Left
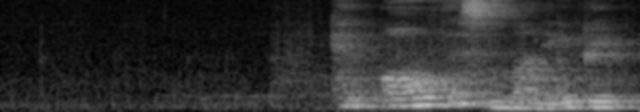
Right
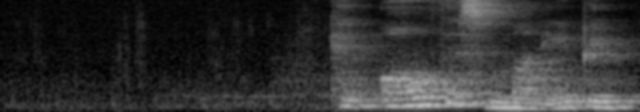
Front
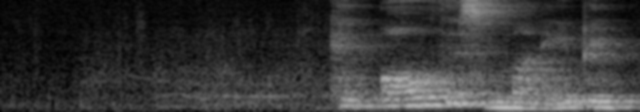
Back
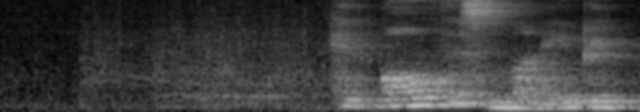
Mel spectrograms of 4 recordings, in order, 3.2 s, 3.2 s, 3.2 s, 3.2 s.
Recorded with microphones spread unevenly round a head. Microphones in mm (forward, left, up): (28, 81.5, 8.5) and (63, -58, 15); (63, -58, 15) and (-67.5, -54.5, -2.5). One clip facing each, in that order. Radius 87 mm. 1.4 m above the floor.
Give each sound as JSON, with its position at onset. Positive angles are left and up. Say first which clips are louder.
{"t": 1.6, "sound": "a woman speaking", "louder": "even, back 1 dB", "azimuth_deg": -40, "distance_m": 1.7}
